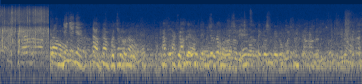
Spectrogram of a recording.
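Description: A man speaks with animation close by.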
